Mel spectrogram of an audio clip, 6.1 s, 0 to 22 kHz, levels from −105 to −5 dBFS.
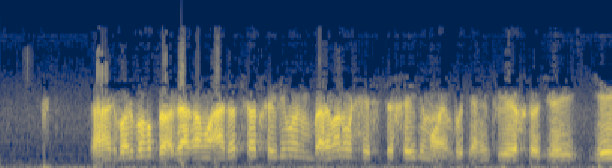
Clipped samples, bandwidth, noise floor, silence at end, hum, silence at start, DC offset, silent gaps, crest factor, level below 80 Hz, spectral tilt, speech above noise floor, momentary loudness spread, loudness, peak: under 0.1%; 9.2 kHz; -39 dBFS; 0 s; none; 0.4 s; under 0.1%; none; 16 dB; -56 dBFS; -3.5 dB/octave; 23 dB; 12 LU; -16 LUFS; 0 dBFS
